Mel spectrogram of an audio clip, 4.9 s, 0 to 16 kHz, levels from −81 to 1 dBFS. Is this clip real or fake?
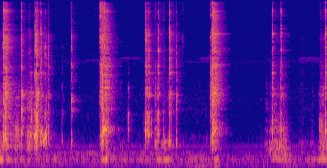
real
